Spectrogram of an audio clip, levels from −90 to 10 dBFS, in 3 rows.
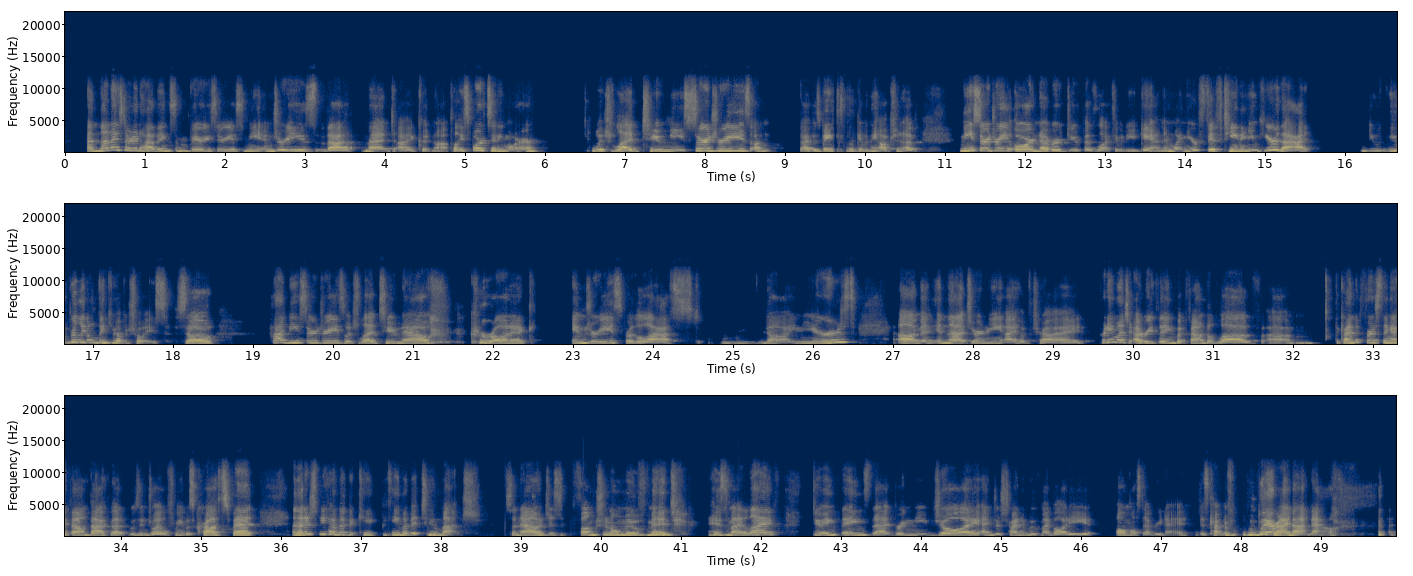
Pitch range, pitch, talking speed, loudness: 220-295 Hz, 245 Hz, 175 wpm, -26 LUFS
